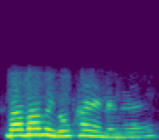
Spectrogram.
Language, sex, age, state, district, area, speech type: Bodo, female, 18-30, Assam, Chirang, urban, conversation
